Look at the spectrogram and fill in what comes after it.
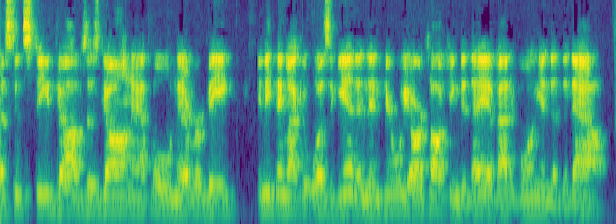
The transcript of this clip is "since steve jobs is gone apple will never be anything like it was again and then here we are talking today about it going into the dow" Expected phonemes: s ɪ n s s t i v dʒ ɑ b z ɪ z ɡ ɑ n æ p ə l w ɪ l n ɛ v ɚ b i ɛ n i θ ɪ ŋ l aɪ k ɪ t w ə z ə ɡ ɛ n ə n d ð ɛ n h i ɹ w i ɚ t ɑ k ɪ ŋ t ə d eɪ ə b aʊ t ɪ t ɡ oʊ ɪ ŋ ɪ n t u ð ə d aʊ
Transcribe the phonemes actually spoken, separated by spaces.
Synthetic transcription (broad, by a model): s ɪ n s s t i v dʒ ɑ b z ɪ z ɡ ɑ n æ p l w ɪ l n ɛ v ɚ b i ɛ n i θ ɪ ŋ l aɪ k ɪ t w ə z ə ɡ ɛ n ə n ð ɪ n h i ɹ w i ɚ t ɑ k ɪ ŋ t ə d eɪ ə b aʊ t ɪ t ɡ oʊ ɪ ŋ ɪ n t u ð ə d aʊ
